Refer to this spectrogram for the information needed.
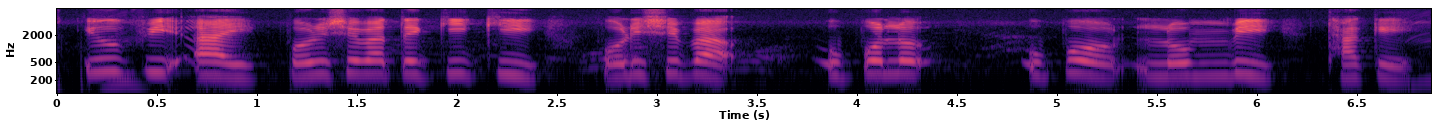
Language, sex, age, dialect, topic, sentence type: Bengali, female, 18-24, Rajbangshi, banking, question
